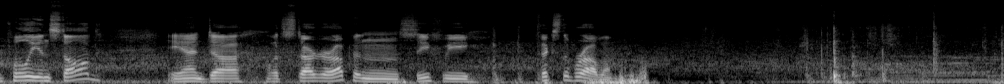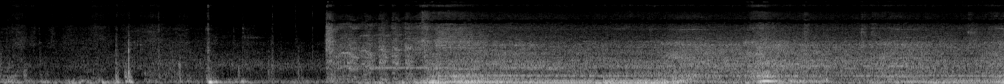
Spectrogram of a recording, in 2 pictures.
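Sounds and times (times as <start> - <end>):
engine starting and idling: 13.2 - 20.0.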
